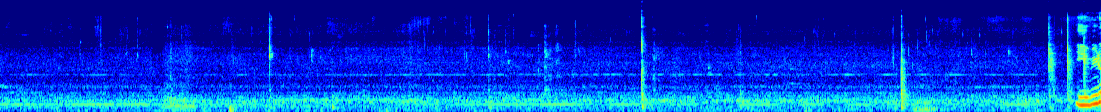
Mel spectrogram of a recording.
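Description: A metal spoon scrapes and clinks against a pan as thick food is stirred.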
